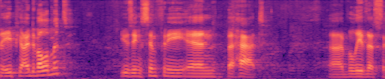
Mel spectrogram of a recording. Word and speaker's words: Behat: about behavioral driven API development using Symphony and mahat I believe that's the correct pronunciation when you're not the United States I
